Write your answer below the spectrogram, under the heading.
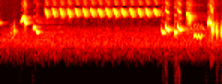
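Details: Nightingale singing Al-Hasaniya style, used as a tutor for goldfinch and hybrid chicks: a long, rapid trill of high repeated notes, followed by several sharp, loud chirps.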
